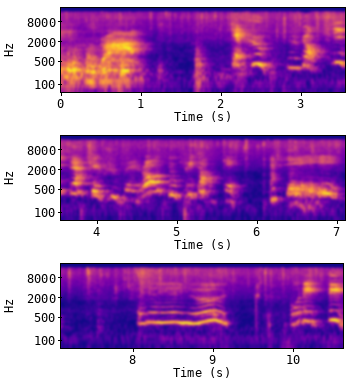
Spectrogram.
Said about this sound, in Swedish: Var är mamma? Mamman är ju här. Hon står ju och steker läskiga korvfingrar.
